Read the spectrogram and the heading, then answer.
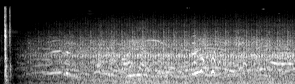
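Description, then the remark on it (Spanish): A tractor engine rumbles steadily, a low droning idle with a rough mechanical clatter, preceded by a couple of sharp clicks at the very start. “Pues al final aprender a conducir un tractor nos va a resultar útil.”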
